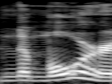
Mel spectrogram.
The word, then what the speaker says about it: Namor: He said Namor, and I was like, Namor?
